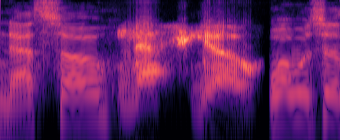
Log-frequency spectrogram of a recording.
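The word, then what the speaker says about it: Nessjø: Nesso.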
